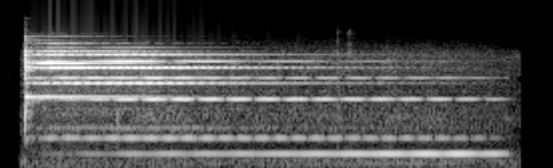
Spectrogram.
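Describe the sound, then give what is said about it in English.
A single bell is struck once and rings out with a bright, shimmering tone that lingers for several seconds before cutting off. It is loud, with no voices. “Ah, I hear a bell. That means this is the ingredient of the day.”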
